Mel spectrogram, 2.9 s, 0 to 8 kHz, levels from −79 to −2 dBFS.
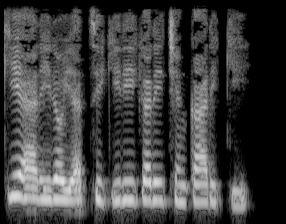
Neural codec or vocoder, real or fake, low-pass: none; real; 7.2 kHz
